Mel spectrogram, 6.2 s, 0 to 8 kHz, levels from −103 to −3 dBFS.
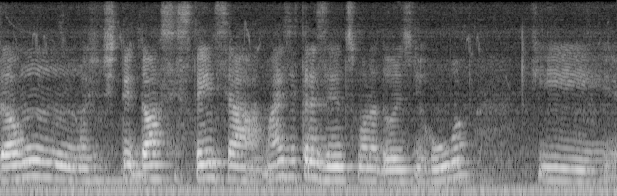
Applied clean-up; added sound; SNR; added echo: none; Gull, seagull; 13 dB; reverberation time 0.2 s.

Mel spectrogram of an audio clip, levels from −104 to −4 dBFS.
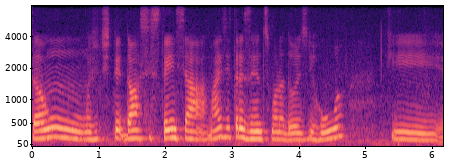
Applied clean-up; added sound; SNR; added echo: none; none; none; none.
